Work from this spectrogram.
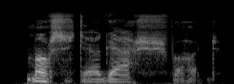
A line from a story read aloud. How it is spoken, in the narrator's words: wheezed the hangman under his breath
